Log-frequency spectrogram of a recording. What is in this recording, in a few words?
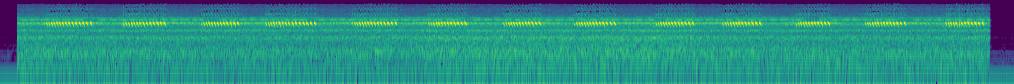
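cicadas; cikady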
